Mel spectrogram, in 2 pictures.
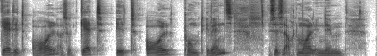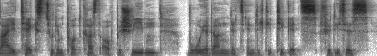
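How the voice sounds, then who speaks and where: Gravelly-voiced man hosting a podcast. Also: lowish voice, steady tone, unhurried, darkish tone. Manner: enthusiastic, rambling with restarts. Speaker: podcast host. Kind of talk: casual podcast monologue.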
